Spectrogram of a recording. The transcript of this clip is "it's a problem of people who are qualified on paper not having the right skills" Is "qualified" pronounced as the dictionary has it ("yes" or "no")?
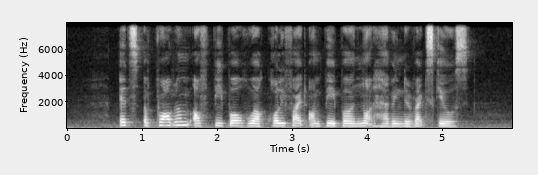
yes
